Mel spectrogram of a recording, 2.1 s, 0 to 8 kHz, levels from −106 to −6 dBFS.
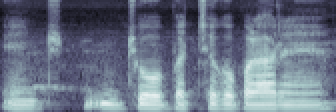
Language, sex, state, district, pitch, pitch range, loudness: Hindi, male, Chhattisgarh, Kabirdham, 110 Hz, 110-120 Hz, -20 LUFS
